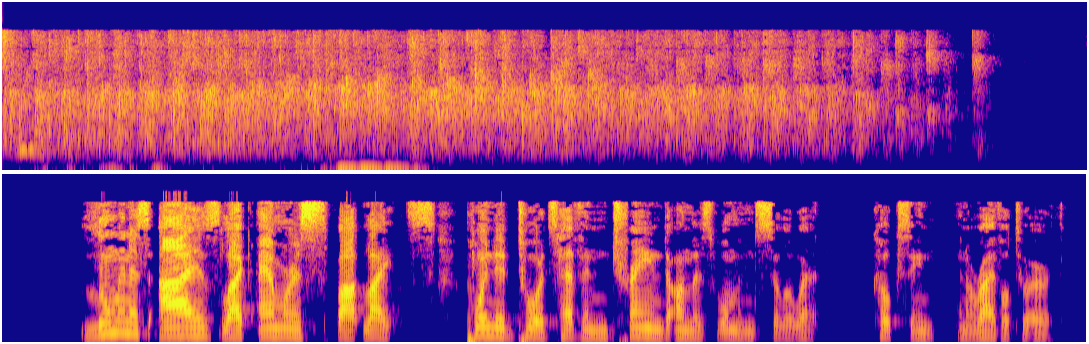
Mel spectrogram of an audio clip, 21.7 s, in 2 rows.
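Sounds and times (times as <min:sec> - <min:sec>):
audience applause: 0:00.0 - 0:09.8
low thump: 0:03.2 - 0:04.3
speech: 0:11.7 - 0:21.5.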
